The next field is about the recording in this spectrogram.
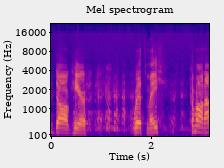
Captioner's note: laughing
